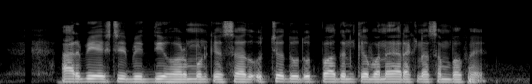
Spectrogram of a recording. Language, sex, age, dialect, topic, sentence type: Hindi, female, 18-24, Marwari Dhudhari, agriculture, statement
